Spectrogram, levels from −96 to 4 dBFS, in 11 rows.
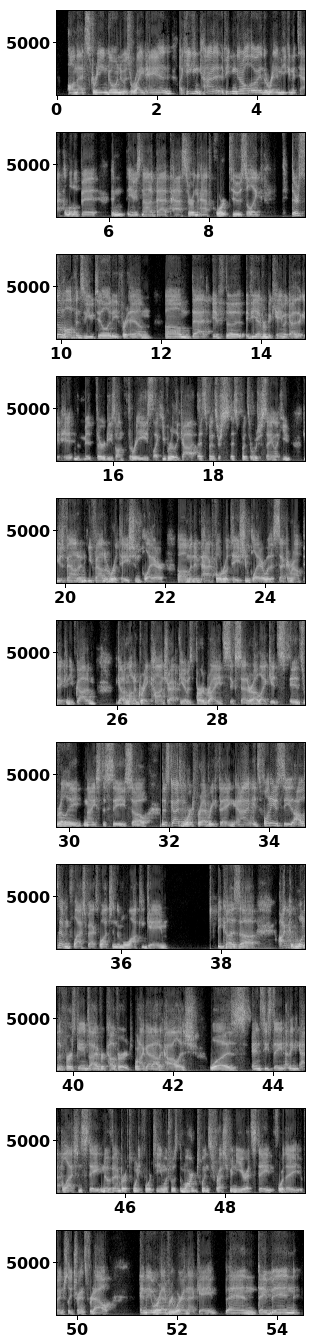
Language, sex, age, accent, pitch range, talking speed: English, male, 20-39, American, 110-130 Hz, 210 wpm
